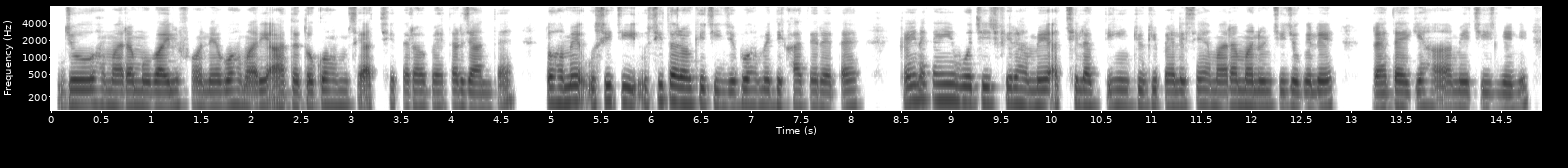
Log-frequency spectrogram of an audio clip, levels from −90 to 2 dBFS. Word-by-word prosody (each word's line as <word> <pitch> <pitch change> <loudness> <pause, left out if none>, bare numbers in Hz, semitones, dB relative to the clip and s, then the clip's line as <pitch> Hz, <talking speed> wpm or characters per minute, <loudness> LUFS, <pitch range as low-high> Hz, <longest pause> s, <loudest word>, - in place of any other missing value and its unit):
जो 130 0 +5
हमारा 125 -1 0
mobile 125 0 +3
phone 125 -1 -4
है, 125 - +2
वो 125 +1 +3
हमारी 130 0 +1
आदतों 120 0 0
को 130 +2 +1
हमसे 125 0 -5
अच्छी 130 - -3
तरह 125 -1 -2
बेहतर 125 +1 -2
जानता 115 -2 -1
है - - -6 0.3
तो 150 - +4
हमें 150 +2 +3
उसी 145 +3 0
ची 150 -1 0
उसी 145 +3 -2
तरह 155 -3 +6
की 140 - +1
चीज़ें 125 -2 -3
वो 135 +2 +3
हमें 130 0 0
दिखाते 125 0 -3
रहता 120 -1 -2
है। 130 - -3 0.5
कहीं 155 - +2
न - - 0
कहीं 170 0 +1
वो 155 -1 +3
चीज़ 150 -1 -1
फिर 145 0 +1
हमें 130 -1 +2
अच्छी 135 - -5
लगती 130 0 -2
हैं 130 -1 -2
क्योंकि 130 0 -3
पहले 125 -1 0
से 130 +2 -6
ही 135 - 0
हमारा 125 0 0
मन 125 0 +2
उन 125 0 +2
चीज़ों 125 0 0
के 125 +1 +1
लिए 125 +2 +3 0.4
रहता 115 0 +1
है 120 -1 +4
कि 125 +2 -1
हाँ, 125 -1 -3
हमें 120 +1 -1
ये 120 - +2
चीज़ 120 -1 -9
लेनी 115 0 -1
है। - - -5
125 Hz, 230 wpm, -28 LUFS, 125-135 Hz, 0.5 s, तरह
